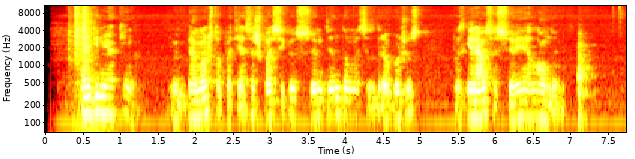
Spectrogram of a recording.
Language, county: Lithuanian, Kaunas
